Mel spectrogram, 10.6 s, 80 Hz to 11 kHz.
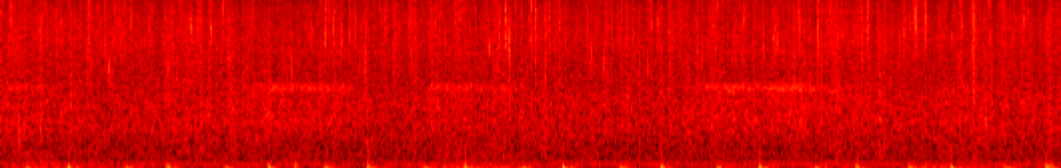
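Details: Three-hour looped ASMR sleep-aid recording with soft breathing and rain ambience; soft low thumping heartbeat near 60 beats a minute beneath steady rain noise; heartbeat.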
